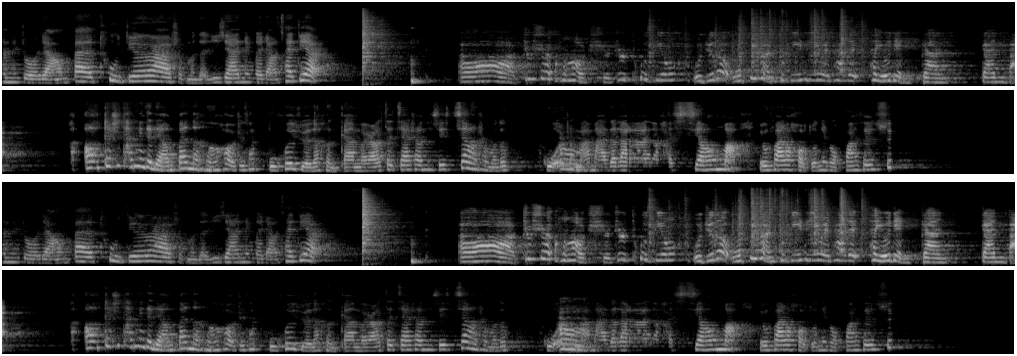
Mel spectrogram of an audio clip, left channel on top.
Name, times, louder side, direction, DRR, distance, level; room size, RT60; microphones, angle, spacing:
voice 1, 0.0-3.3 4.1-4.2 10.8-15.2 15.5-19.0, left 3 dB, 85° left, 0.8 m, -29 dB
sound 1, 3.6-3.9 6.5-8.7, right 6 dB, 25° right, 1.8 m, -33 dB
voice 2, 4.6-9.5 9.8-10.2 15.7-16.0, right 4 dB, 80° right, 0.8 m, -28 dB
27.0 x 18.0 x 7.8 m
head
